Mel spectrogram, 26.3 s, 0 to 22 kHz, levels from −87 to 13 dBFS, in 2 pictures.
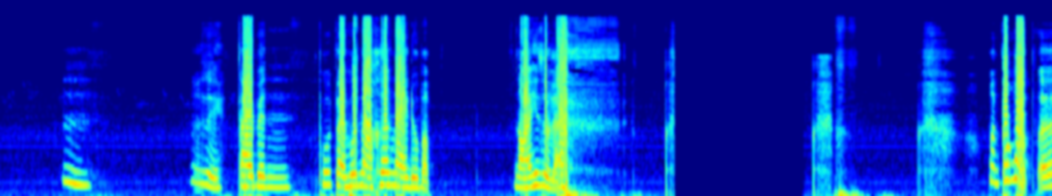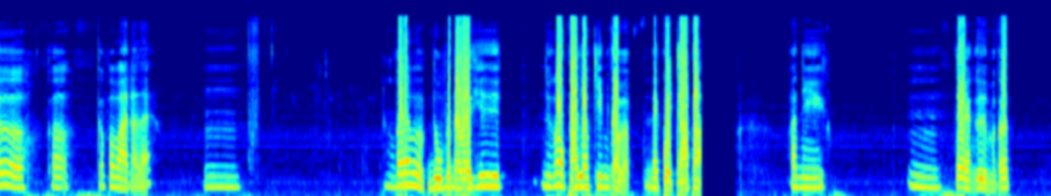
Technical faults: integer overflow; stream reconnect

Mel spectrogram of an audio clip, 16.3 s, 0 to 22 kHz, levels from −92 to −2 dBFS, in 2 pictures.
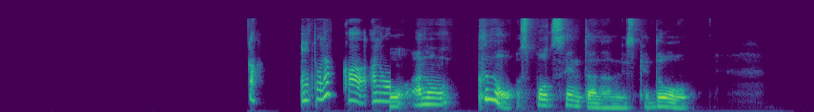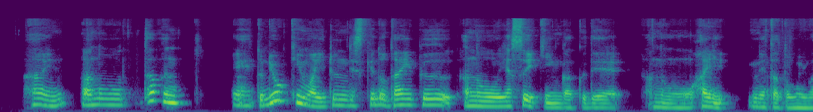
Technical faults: audio read two samples at a time (double speed)

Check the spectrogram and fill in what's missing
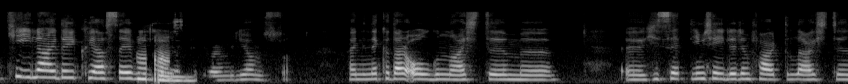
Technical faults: speech suppressed in double talk; echo leak

